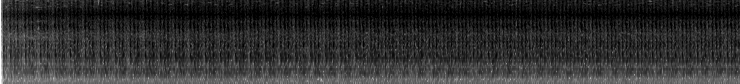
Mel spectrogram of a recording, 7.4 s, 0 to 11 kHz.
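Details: Renault Scenic 2 1.9 dCi, cold start after sitting overnight: sharp, very regular metallic knocking about three per second over diesel idle; owner first suspected injector but thinks not; engine knock, source unknown.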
